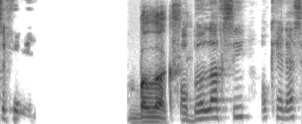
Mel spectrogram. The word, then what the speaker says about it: Biloxi: And they made that right at the end and jumped on Route 90 and went to Bill Loxley, whatever you want to call it.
